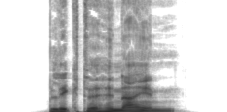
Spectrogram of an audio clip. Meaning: inflection of hineinblicken: 1. first/third-person singular preterite 2. first/third-person singular subjunctive II
- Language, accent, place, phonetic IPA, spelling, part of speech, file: German, Germany, Berlin, [ˌblɪktə hɪˈnaɪ̯n], blickte hinein, verb, De-blickte hinein.ogg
